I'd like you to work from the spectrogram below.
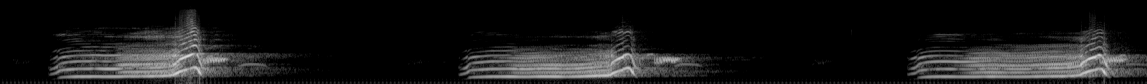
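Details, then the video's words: Spotted hyena whooping at Roy's Dam, recorded by a streaming camera: three long calls roughly four seconds apart, each opening low, swelling, then sliding up into a sharp rising sweep. Silence between the calls and no other sounds. "Spotted Hyena, Whooping as Hyena do"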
